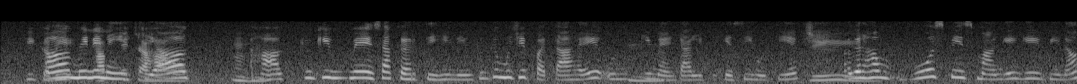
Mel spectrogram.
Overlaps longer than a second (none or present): present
